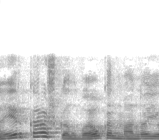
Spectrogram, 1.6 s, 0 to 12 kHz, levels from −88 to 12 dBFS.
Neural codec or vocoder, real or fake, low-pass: none; real; 7.2 kHz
